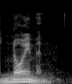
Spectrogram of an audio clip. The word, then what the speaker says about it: Neumann: But some people pronounce America's John Newman as Neumann.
